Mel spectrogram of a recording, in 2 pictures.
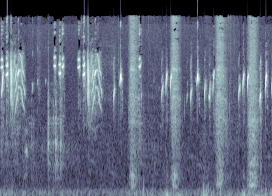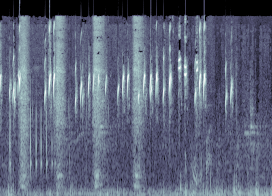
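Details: Goldfinch mating pairs in cages behind wire barriers, during singing training: sharp high chirps and twitters mixed with frequent loud clicking knocks, over a quiet low hum.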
